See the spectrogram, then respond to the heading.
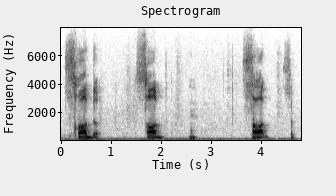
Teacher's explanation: Makhraj huruf sod adalah ujung lidah menghadap dan mendekat di antara gigi seri atas dan bawah.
